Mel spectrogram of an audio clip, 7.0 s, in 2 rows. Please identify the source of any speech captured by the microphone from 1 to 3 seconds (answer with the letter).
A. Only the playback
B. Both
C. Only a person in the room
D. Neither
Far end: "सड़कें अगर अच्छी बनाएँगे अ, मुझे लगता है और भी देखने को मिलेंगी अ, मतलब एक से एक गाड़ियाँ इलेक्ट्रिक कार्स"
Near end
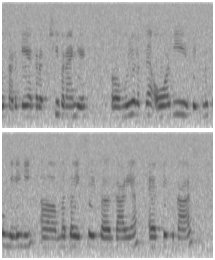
A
